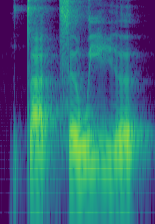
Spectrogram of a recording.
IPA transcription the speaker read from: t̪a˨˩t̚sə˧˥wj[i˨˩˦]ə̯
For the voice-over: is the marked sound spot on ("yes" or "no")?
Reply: yes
